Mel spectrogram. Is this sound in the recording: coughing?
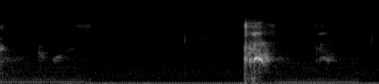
yes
